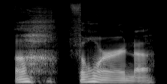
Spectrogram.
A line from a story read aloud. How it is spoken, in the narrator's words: Waxer sighs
